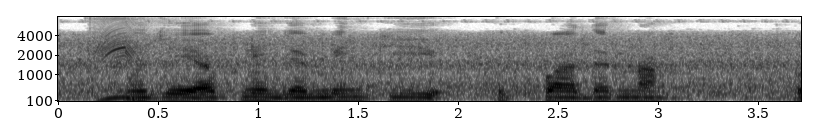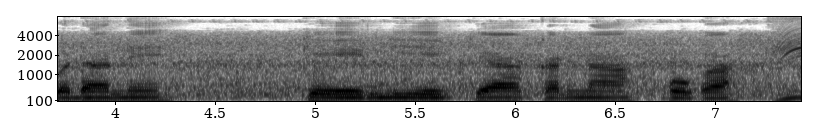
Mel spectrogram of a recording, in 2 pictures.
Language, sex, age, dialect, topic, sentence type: Hindi, male, 25-30, Marwari Dhudhari, agriculture, question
